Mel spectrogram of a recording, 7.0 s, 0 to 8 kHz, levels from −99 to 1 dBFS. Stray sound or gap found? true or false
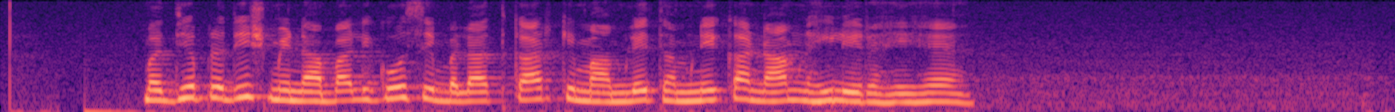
false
